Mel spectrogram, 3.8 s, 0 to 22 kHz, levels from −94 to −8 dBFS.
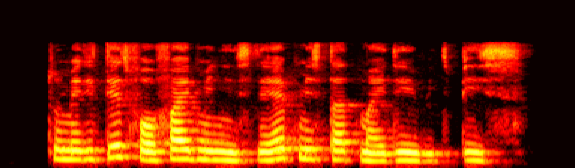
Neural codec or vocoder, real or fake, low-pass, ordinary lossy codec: none; real; none; none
